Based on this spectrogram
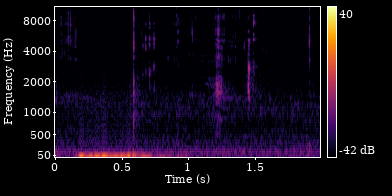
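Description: Faint chewing of a dry, buffalo-sauce-flavoured snack, with a few soft, crisp crunches scattered between quieter mouth noises and no talk.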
